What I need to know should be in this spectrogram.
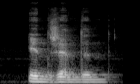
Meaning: to send in
- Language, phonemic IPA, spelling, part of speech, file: Dutch, /ˈɪnzɛndə(n)/, inzenden, verb, Nl-inzenden.ogg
